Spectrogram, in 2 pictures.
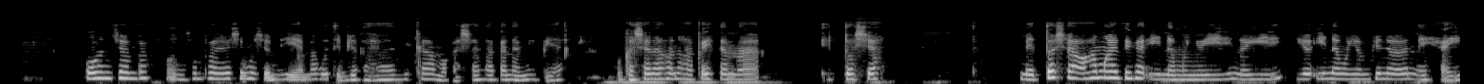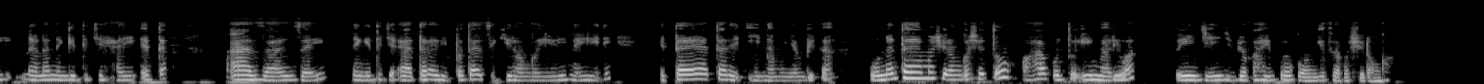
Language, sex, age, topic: Oshiwambo, female, 25-35, agriculture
